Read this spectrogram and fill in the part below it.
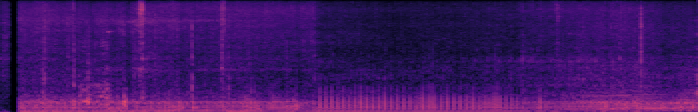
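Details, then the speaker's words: Turbocharged daily driver while driving: loud, rapid ticking that quickens with revs, believed to be an exhaust leak at the turbo or downpipe. A separate boost leak found with a smoke tester is not audible here. Exhaust leak ticking. "that sound is terrible I'm not sure how well you can hear it on video but it's ticking very loud it's bouncing off of every surface it can right back in my ears"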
